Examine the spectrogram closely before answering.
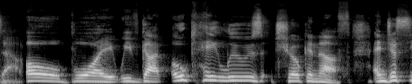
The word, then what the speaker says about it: Oklou: Oh boy, we've got OK Lou's Choke Enough. And just so you know, her name is pronounced OK Lou.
